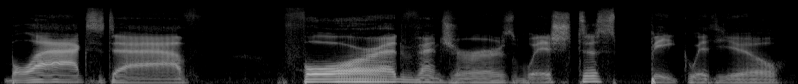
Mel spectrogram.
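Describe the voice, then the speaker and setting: Using a put-on character voice, a man speaks very slowly in a very deep, low pitch. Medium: actual play. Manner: curt, officious.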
